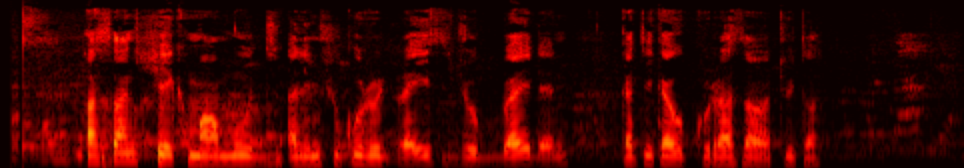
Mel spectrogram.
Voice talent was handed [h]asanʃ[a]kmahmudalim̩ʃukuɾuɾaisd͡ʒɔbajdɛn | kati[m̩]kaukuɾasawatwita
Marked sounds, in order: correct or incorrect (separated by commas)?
correct, incorrect, incorrect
